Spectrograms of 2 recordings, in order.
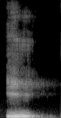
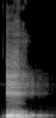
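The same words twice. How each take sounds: First: Long "ee" on a raised tone; undotted I as "ee". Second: Lighter I sound, pitched high; dotted I, lighter. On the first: Igbo teacher contrasting two I's, undotted "ee". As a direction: hold the undotted I as "ee". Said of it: "So we have two I". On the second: Igbo teacher contrasting two I's, lighter dotted I. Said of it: "this one is A lighter". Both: Shown as a demonstration.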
